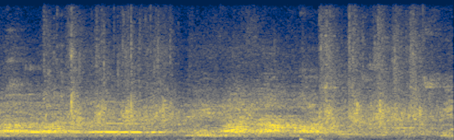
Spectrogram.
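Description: A packed gym crowd chants rhythmically at a high school varsity basketball game between Portage Central and Portage Northern, a steady, dense roar of voices rising and falling throughout.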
